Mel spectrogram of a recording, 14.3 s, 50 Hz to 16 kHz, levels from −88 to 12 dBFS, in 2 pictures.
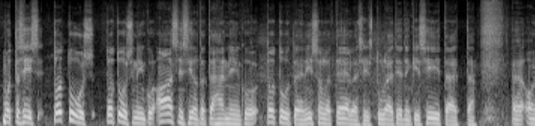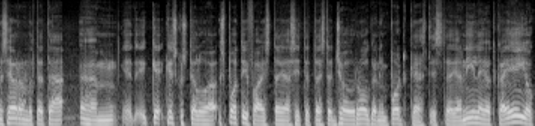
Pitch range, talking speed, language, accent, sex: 115-150 Hz, 120 wpm, Finnish, native, male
